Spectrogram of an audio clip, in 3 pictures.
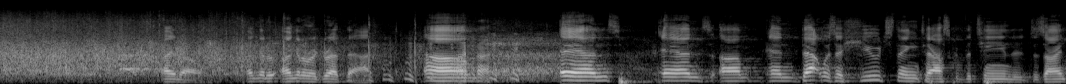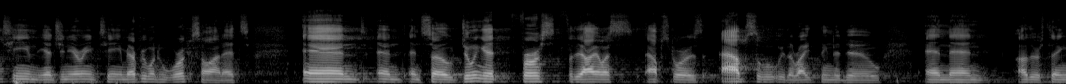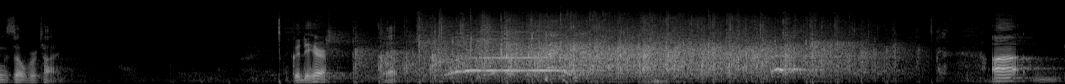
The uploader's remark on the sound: Live From WWDC 2017. Recorded in front of a live audience at The California Theatre in San Jose.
